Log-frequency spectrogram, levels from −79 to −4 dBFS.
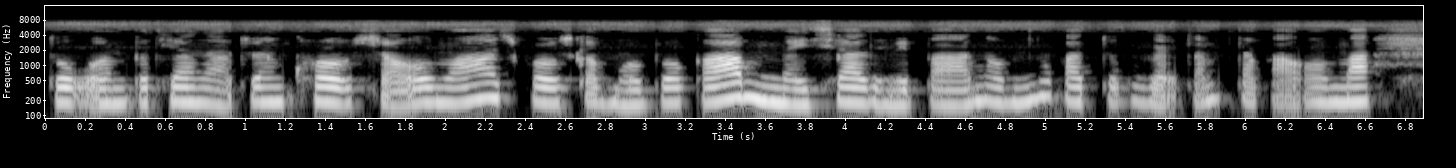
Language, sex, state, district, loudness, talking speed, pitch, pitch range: Mizo, female, Mizoram, Aizawl, -20 LUFS, 225 wpm, 185 Hz, 180-190 Hz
